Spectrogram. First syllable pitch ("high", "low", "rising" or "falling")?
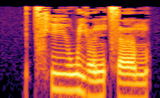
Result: high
